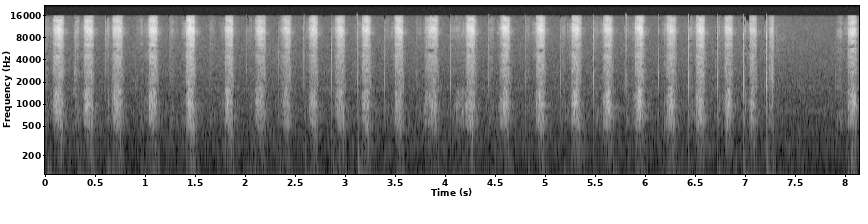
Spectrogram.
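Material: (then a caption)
MDF. A graphite pencil makes dense hatching and shading strokes across a small, thin square of solid brown MDF fiberboard. Quick dry scratching rasps repeat at about three per second, each bright and papery with little low end. The strokes pause briefly near the end before one last scratch.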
